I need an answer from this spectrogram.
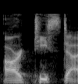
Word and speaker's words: Artista: So I'm looking at right now the Artista. It's the ankle boot. Did I pronounce that correctly?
